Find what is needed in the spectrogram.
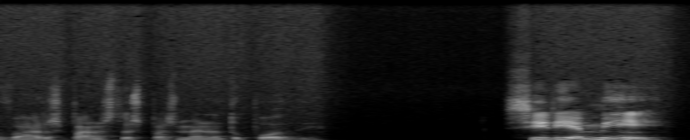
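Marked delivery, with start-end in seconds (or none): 2.5-3.4 urgent cry, much higher and louder; shout. A narrator's reading. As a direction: yell to stop him, full force. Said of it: "φώναξε ο Λούπιν". (δυνατή, ψηλή κραυγή να τον σταματήσει)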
